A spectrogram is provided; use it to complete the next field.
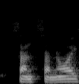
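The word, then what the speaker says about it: Sansenoy: So we have here a way, a key to pronounce them as Sanoi, San Sanoi, Semangalaf, and Semengalon.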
